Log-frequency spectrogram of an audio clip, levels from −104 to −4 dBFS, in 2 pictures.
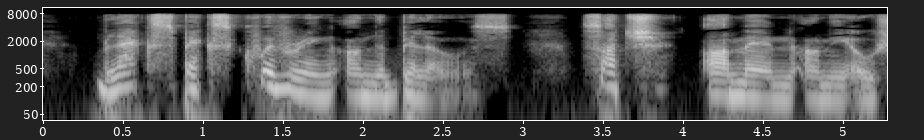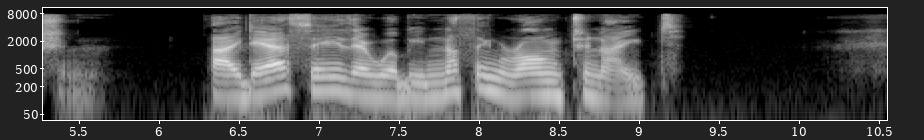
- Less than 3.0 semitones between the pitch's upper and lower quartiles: Yes, narrow, 2.5 semitones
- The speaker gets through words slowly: Yes, slow, 125 wpm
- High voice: No, low, 125 Hz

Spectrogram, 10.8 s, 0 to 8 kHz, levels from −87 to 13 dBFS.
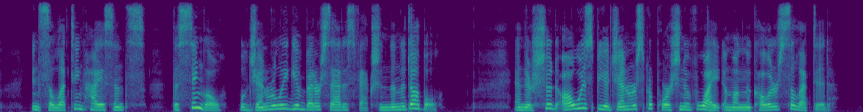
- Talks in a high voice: Yes, high, 210 Hz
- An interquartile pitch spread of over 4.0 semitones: Yes, average, 5.2 semitones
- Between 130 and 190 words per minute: Yes, average, 160 wpm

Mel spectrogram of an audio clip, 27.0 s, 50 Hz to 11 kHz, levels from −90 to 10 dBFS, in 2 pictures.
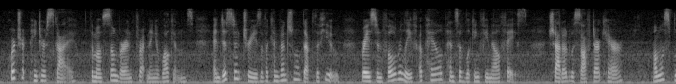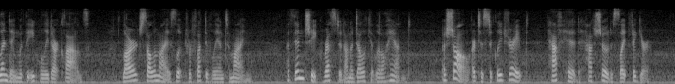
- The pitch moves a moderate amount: Yes, average, 4.1 semitones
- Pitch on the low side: No, medium, 170 Hz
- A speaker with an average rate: Yes, average, 155 wpm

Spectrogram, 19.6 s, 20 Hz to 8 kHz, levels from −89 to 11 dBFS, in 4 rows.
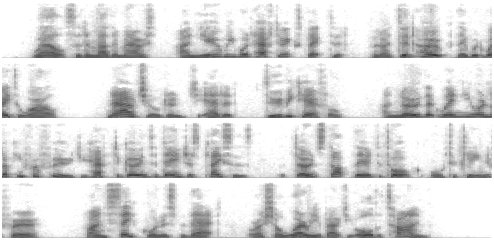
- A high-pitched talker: Yes, high, 220 Hz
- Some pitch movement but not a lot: No, wide, 6.2 semitones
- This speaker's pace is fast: Yes, fast, 215 wpm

